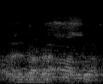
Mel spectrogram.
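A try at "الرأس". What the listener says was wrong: Not Al.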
